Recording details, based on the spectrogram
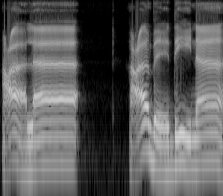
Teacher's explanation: চাপ দিয়ে উচ্চারণ করব আইন জবর আ লাম খারা জবর আলা লামের উপরে খারা জবর আছে এক আলিফ টেনে পড়বো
